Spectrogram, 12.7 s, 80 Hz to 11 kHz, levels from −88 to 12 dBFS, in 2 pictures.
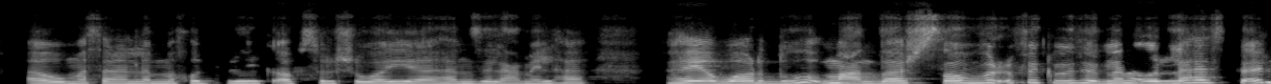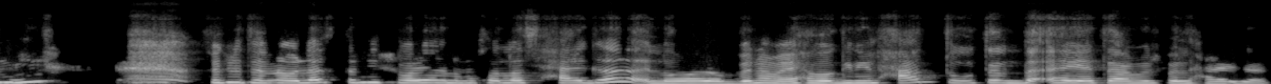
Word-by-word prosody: أو 215 0 0
مثلًا 245 +2 -5
لمّا 230 -1 -3
آخُد 255 +2 -3
Break 250 0 -2
أفصِل 240 +1 -5
شوية 230 0 -1
هانزِل 235 -1 -3
أعملها." 240 +5 -6 0.4
فهي 275 +1 +3
برضه 270 +3 +1
ما 275 +1 +3
عندهاش 255 +3 +1
صَبر 285 +2 +1
فكرة 315 -4 -4
إن 300 - -2
أنا 285 0 +1
أقول 255 -1 +4
لها 330 +4 +3
استنِّي 335 +2 +1 0.9
فكرة 335 -1 +1
إن - - 0
أنا 310 - -1
أقول 295 -1 +3
لها 335 - +4
استنّي 350 -1 -1
شوية 310 0 +4
على 295 -1 -1
ما 280 - -4
اخلّص 305 +1 -1
حاجة، 300 +2 -1 0.2
اللي 260 +2 0
هو 265 - +3 0.2
ربنا 260 +6 +1
ما 265 -1 +2
يحوجني 280 0 +2
لحد، 330 +5 -3
وتبدأ 290 -1 -2
هي 290 -2 +4
تعمل 275 -1 0
في 265 - -2
الحاجة. 240 -4 -3
275 Hz, 200 wpm, -20 LUFS, 245-305 Hz, 0.9 s, أقول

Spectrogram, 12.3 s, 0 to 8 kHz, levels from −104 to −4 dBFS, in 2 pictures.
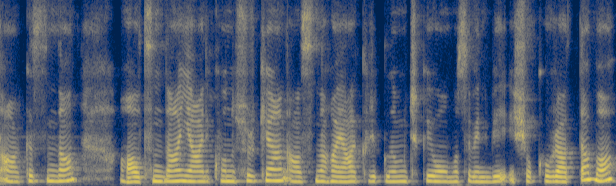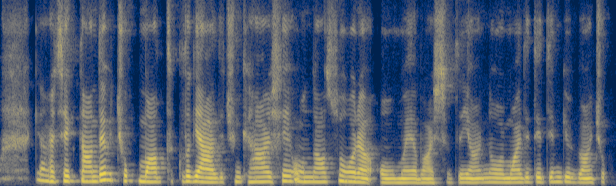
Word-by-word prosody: arkasından, 235 +5 -1 0.4
altından, 220 +2 +1
yani, 215 -2 +1
konuşurken 235 +3 -1
aslında 215 +1 -3
hayal 210 0 +1
kırıklığımın 215 0 -4
çıkıyor 225 +1 -2
olması 210 +1 -3
beni 200 -1 -2
bir 220 - -1
şoka 215 +1 -3
uğrattı 205 +1 +1
ama 290 +1 +4 0.3
gerçekten 220 -3 +1
de 270 0 +5
çok 235 -1 -4
mantıklı 210 +1 +1
geldi. 190 -3 +5
Çünkü 200 -1 -5
her 200 +1 +2
şey 220 +2 -1
ondan 200 -1 0
sonra 200 -3 +2
olmaya 170 -1 +1
başladı. 165 +1 -3
Yani, 175 0 +1
normalde 180 0 0
dediğim 195 +1 -2
gibi 195 -3 -1
ben 175 0 +2
çok 190 +3 -13
210 Hz, 155 wpm, -21 LUFS, 195-225 Hz, 0.4 s, de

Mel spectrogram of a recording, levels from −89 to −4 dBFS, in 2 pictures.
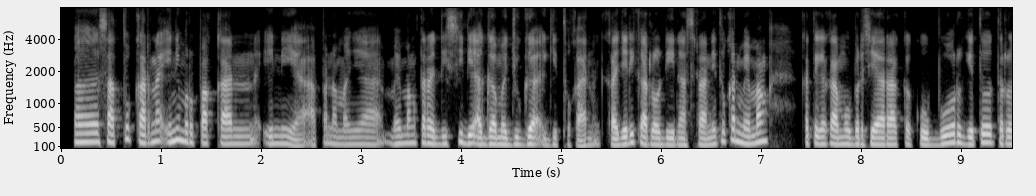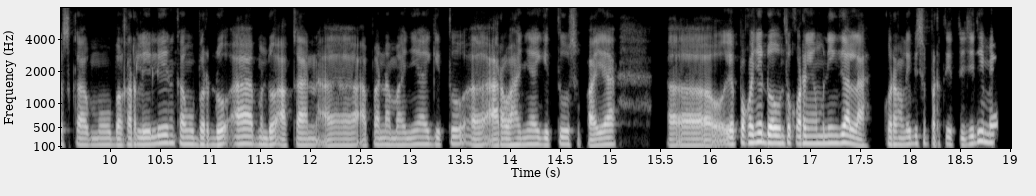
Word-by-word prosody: Eee, 185 +1 +2
satu 185 +6 -2
karena 185 +2 -1
ini 200 +5 0
merupakan 155 -6 -1 0.2
ini 150 -7 -4
ya, - - -7
apa - - -31
namanya, 140 0 -6
memang 165 +2 -5
tradisi 155 +2 -2
di 165 - +2
agama 140 0 +1
juga 145 +2 0
gitu 130 +2 -10
kan, 115 +3 -4
Kak, 125 - -2
jadi 145 +6 +1
kalau 140 -4 +1
di 130 0 -2
Nasrani 130 +1 -2
tuh 175 - -6
kan 200 +1 -1
memang 185 +5 0 0.3
ketika 145 -1 0
kamu 145 0 -1
berziarah 135 -2 +1
ke 145 - -6
kubur 150 +7 0
gitu, 170 +4 0
terus 145 -2 -2
kamu 130 -1 -1
bakar 135 +2 +1
lilin, 155 +5 +2
kamu 145 -3 0
berdoa, 145 +2 +3
mendoakan, 130 -2 0
eee, 125 +1 -2
apa 125 +3 -5
namanya, 135 +2 -1
gitu, 140 +2 -3
eee, 125 0 +1
arwahnya 130 +3 +2
gitu, 135 +1 -1
supaya 130 +1 +1 0.5
eee, 125 +1 +3
ya - - +5
pokoknya 175 +5 +5
doa 165 -2 +8
untuk 165 - +1
orang 155 0 +3
yang 155 - +1
meninggal 165 +1 +5
lah, - - -12
kurang 140 -1 0
lebih 145 +2 -1
seperti 145 -1 -4
itu. 130 -1 -6
Jadi, 170 +7 +2
me 175 0 +2
145 Hz, 190 wpm, -24 LUFS, 135-160 Hz, 0.5 s, doa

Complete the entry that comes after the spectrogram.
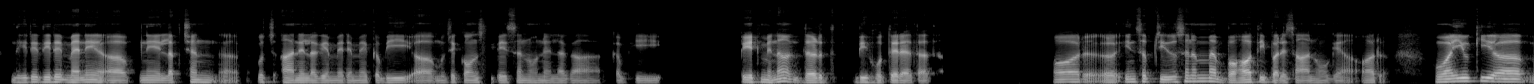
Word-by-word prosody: धीरे-धीरे 110 +3 +1
मैंने 105 +1 +3
अ, - - +1 0.2
अपने 100 +1 -1
लक्षण 100 +2 -1
अ, - - -8 0.2
कुछ 110 -1 -7
आने 100 0 +3
लगे 95 0 0
मेरे 90 0 -4
में 95 +1 -4
कभी 95 +2 -2
अ, 90 0 -1
मुझे 95 +2 -5
कॉन्स्टिपेशन 95 0 -4
होने 90 -1 -6
लगा 90 0 -7 0.3
कभी 90 +1 -9 0.8
पेट 105 0 +6
में 105 -2 +1
ना 145 +6 +3
दर्द 100 -1 +2 0.2
भी 100 0 +2
होते 95 +1 +3
रहता 85 -1 +1
था। - - -16 1.1
और 115 +1 +1
अ, 105 -2 -1
इन 125 - -1
सब 135 +1 -2
चीज़ों 115 -1 +1
से 120 +4 -1
ना 140 - +1
मैं 140 -6 +1
बहुत 100 +4 +3
ही 105 - +3
परेशान 90 -1 0
हो 90 -1 -9
गया 85 0 -7
और - - -6 0.5
हुआ 125 +2 +6
यू 150 +2 +6
की 160 -1 +4
अ, 125 -2 +6
100 Hz, 170 wpm, -25 LUFS, 95-115 Hz, 1.1 s, पेट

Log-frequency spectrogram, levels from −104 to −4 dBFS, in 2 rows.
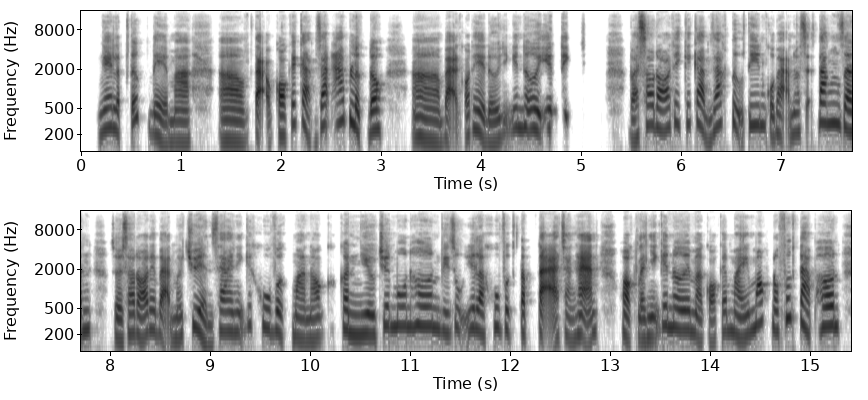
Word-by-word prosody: ngay 240 +5 -1
lập 220 - -2
tức 340 +2 -2
để 185 -8 -3
mà, 155 0 0 0.3
ờ, 160 -1 +1
tạo - - +6
có 195 - +5
cái 290 - -1
cảm 295 - 0
giác 280 0 +2
áp 310 +4 0
lực 215 - +1
đâu. 230 +1 +4 0.3
Ờ, 170 -4 0
bạn - - +3
có - - -2
thể 235 - -1
đới 155 +1 -4
những - - -12
cái 250 - -4
nơi 245 - +1
yên 485 +2 -2
tĩnh 385 -1 -2 0.6
và - - -2
sau 275 0 +5
đó 240 -1 +2
thì 300 - -6
cái 285 +1 -10
cảm - - +1
giác 270 +3 -1
tự - - -4
tin 280 -1 -2
của - - -3
bạn - - 0
nó 210 - -7
sẽ - - -1
tăng 295 -1 +3
dần, 230 -3 +3 0.2
rồi 170 -2 -2
sau 205 +4 +1
đó 185 0 +2
thì 230 - -3
bạn 180 - +1
mới 180 - -6
chuyển 225 - 0
sang 220 +9 -2
những 215 - -8
cái 275 - -9
khu 250 -2 -4
vực 225 -4 -3
mà 180 -2 -2
nó 170 +2 -3
c - - -24 0.2
cần 230 -4 0
nhiều 200 0 -1
chuyên 270 +5 -2
môn 270 0 -2
hơn, 265 -1 -2
ví 220 -2 -4
dụ 250 - -6
như 245 - -5
là 220 - +3
khu 255 +6 -7
vực 240 - -4
tập 210 - +1
tạ - - +8
chẳng 190 -4 -4
hạn, 200 +1 +8 0.3
hoặc - - +3
là 170 - 0
những 185 +1 -3
cái 270 -1 -2
nơi 235 -2 +1
mà 215 - -1
có 160 - -4
cái 220 +6 -6
máy 195 -3 -2
móc 290 +6 +2
nó 230 - -1
phức 360 +1 -3
tạp 275 -7 +3
hơn, 265 +2 +3
230 Hz, 325 wpm, -25 LUFS, 190-270 Hz, 0.6 s, tạ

